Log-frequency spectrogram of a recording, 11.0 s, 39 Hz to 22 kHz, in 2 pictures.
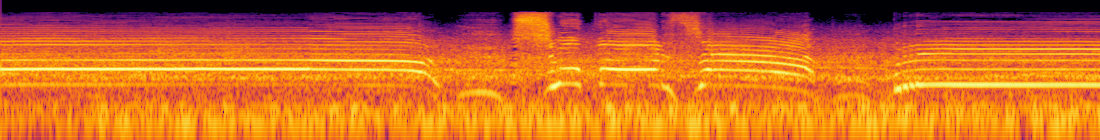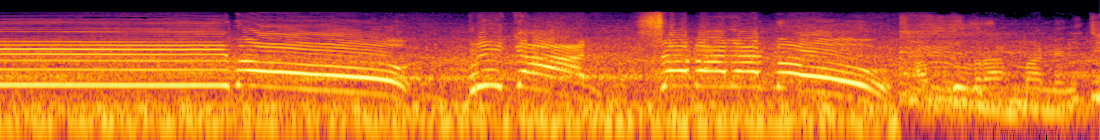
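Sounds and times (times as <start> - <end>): commentator shouting: 0.0 - 11.0
stadium crowd: 0.0 - 11.0.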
